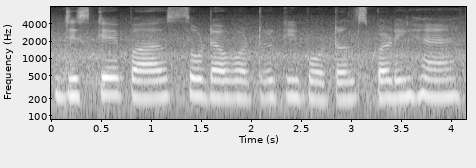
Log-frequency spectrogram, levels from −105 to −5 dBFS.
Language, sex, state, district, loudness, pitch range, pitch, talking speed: Hindi, female, Punjab, Pathankot, -15 LUFS, 205-220 Hz, 210 Hz, 115 wpm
